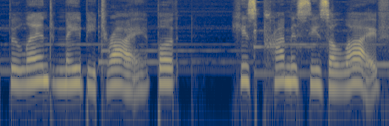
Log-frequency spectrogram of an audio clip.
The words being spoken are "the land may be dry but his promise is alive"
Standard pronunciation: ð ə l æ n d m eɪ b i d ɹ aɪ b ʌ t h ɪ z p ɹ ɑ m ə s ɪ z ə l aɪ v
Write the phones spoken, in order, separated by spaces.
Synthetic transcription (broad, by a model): ð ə l æ n d m eɪ b i d ɹ aɪ b ʌ t h ɪ z p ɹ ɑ m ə s ɪ z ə l aɪ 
